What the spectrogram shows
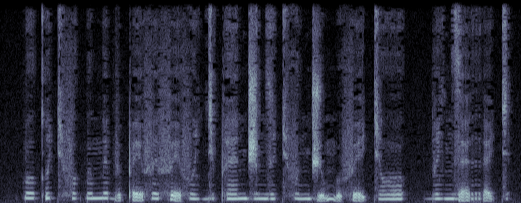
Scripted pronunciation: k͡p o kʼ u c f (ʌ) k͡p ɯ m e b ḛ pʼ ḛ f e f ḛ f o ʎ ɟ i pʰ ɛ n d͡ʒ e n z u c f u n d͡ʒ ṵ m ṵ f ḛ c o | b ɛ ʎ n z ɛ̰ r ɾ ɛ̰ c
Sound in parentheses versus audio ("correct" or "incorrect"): correct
